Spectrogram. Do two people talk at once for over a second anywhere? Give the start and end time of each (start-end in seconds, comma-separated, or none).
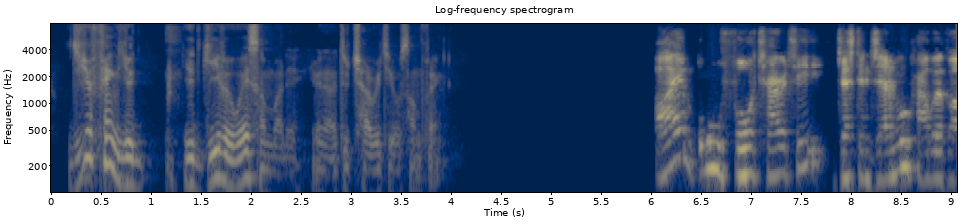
none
